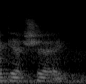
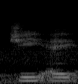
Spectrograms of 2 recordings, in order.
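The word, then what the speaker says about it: Gasché: It's by Gachet. Gasche, accent on the E.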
